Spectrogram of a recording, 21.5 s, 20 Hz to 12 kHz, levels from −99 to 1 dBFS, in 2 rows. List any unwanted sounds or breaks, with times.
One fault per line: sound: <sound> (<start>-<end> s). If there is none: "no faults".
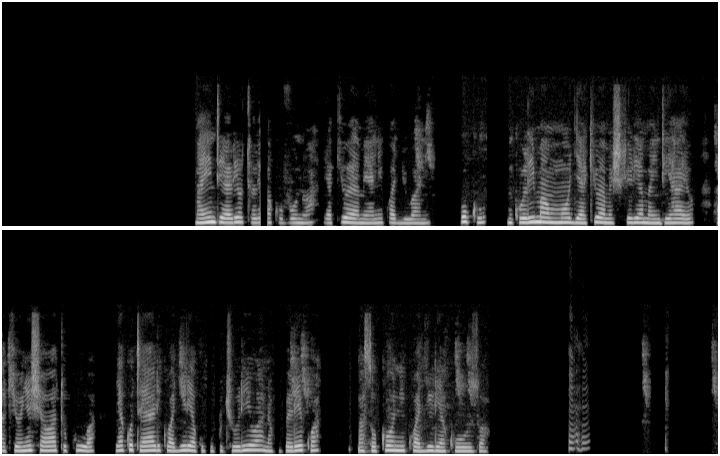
sound: dropout (3.9-4.0 s)
sound: laugh (19.2-19.6 s)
